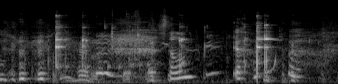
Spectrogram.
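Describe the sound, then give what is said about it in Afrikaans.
Glasses clink a few times, with short bright rings scattered over about three seconds, fairly loud, as drinks are handed out, while people talk over them. “Het allemaal nou een glaasje in de hand.”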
